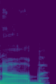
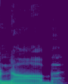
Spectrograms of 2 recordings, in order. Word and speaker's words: knob: This thing here is a doorork knob. A door knob. Yes, the K in knob is silent.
